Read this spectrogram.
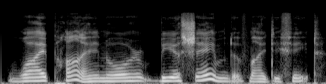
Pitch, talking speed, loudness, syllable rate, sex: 155 Hz, 145 wpm, -14 LUFS, 3.6 syllables/s, female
